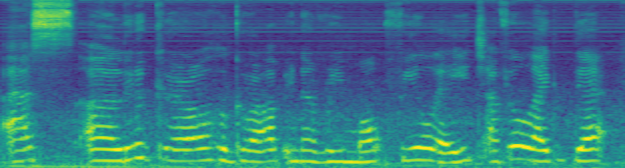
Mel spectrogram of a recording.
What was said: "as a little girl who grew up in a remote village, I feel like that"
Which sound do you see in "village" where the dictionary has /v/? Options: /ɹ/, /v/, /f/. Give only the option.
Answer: /f/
